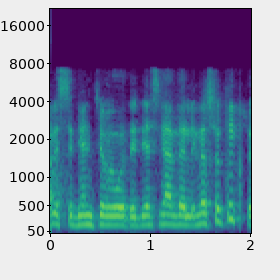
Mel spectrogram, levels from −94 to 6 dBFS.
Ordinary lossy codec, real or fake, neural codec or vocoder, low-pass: AAC, 48 kbps; fake; codec, 16 kHz, 0.8 kbps, ZipCodec; 7.2 kHz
